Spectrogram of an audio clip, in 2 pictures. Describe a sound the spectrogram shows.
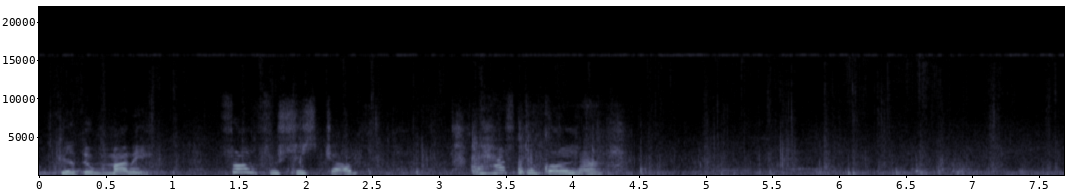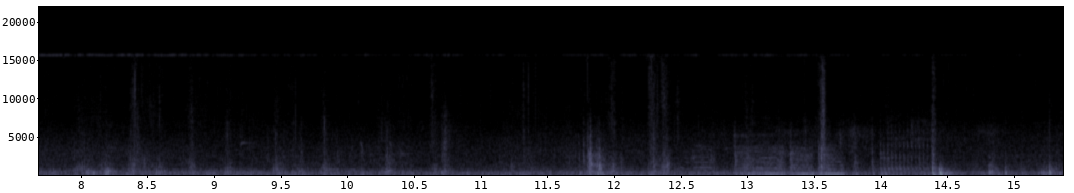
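A girl's footsteps crunch on gravel.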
